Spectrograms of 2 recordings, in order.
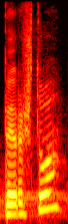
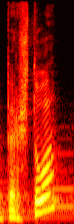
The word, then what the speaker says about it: pirštù: In the beginning, it used to be pir̃štuo, later - pirštúo, and now with a shorter ending - simply pirštù “a finger”.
